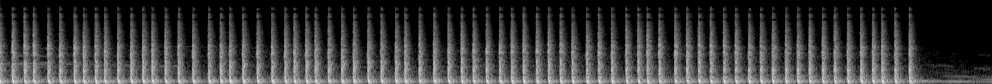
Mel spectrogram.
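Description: Honda Accord's engine held on a two-step launch-control rev limiter, banging out a rapid, even string of exhaust pops, several a second, for about nine seconds, then cutting off suddenly.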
